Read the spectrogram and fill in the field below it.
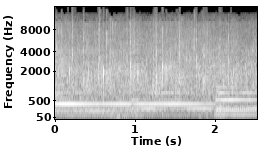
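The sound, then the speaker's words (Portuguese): A crowd at a sermon claps steadily in a dense, continuous wash of applause for God's name, with a sustained organ-like musical tone holding underneath and shifting pitch near the end. “Pode aplaudir o nome dele em nome de Jesus.”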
